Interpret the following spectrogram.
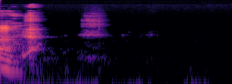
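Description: A man's short voiced laugh, cut off about half a second in. It is followed near the one-second mark by a faint breath, then quiet room tone.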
